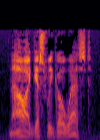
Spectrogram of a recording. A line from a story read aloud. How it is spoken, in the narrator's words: Harold said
